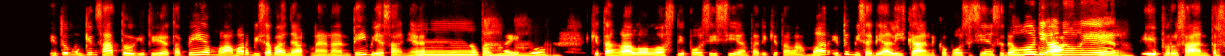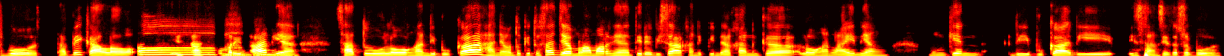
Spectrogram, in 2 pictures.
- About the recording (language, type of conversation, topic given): Indonesian, podcast, Pernahkah kamu mempertimbangkan memilih pekerjaan yang kamu sukai atau gaji yang lebih besar?
- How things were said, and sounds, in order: unintelligible speech; other background noise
